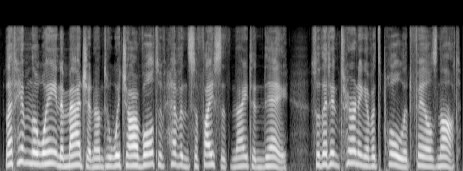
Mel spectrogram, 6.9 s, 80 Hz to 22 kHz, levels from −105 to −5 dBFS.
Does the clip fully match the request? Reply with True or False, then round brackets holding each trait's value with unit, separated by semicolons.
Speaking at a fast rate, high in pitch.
True (215 wpm; 215 Hz)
